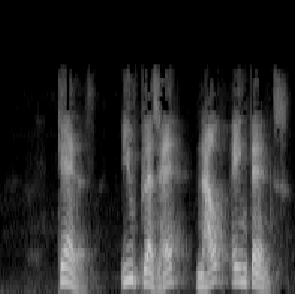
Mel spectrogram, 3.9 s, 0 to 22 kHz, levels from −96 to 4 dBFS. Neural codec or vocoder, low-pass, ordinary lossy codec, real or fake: codec, 16 kHz in and 24 kHz out, 0.8 kbps, FocalCodec, streaming, 65536 codes; 10.8 kHz; MP3, 32 kbps; fake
